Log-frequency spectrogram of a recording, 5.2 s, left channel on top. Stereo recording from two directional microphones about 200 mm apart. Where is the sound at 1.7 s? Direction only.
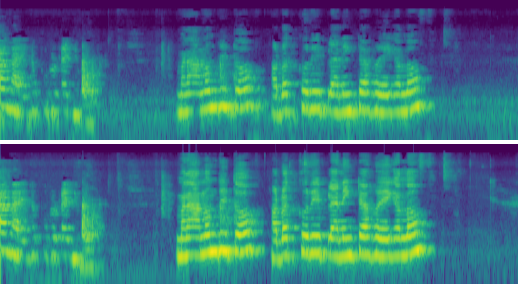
45° right (ahead or behind).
